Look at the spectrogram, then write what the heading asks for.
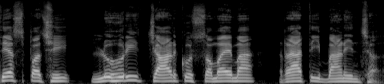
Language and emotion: Nepali, neutral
